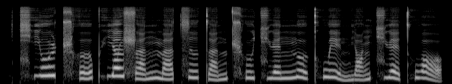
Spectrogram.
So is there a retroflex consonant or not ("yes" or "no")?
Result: yes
